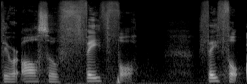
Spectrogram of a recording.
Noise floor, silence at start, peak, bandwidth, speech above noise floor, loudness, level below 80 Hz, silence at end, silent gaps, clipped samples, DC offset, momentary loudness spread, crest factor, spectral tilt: -53 dBFS; 0 s; -8 dBFS; over 20 kHz; 24 dB; -27 LUFS; -64 dBFS; 0.1 s; none; under 0.1%; under 0.1%; 12 LU; 22 dB; -2 dB/octave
